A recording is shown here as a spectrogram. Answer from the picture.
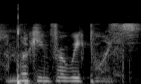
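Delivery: quiet, hushed whisper. Speaking in character to a companion, passing on a secret: whispering. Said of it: "I'm whispering to him".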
